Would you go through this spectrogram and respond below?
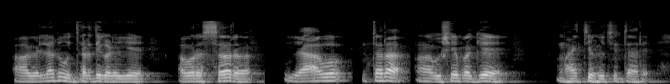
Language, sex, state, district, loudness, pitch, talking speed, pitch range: Kannada, male, Karnataka, Belgaum, -21 LUFS, 135 Hz, 125 wpm, 130-150 Hz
